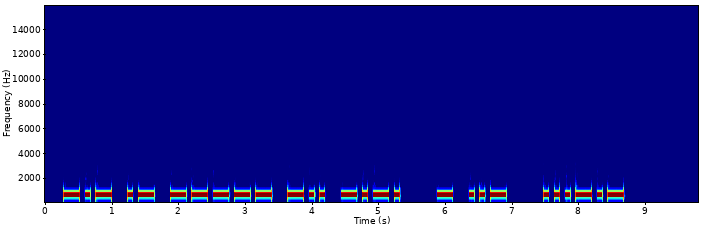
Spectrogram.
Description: Morse code, heard as a keyed tone, about 15 wpm, 700 Hz. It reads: KA0DC TU <SK>
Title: Practice QSO - Exchange 4 - Ending - 15wpm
